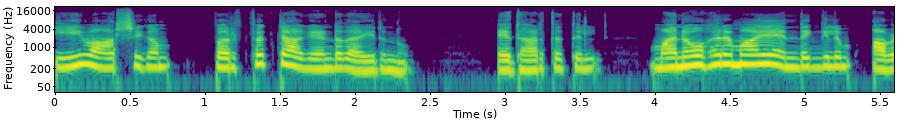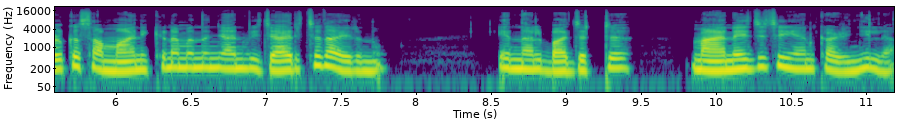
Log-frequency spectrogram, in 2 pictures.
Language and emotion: Malayalam, sad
